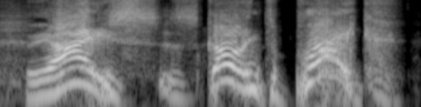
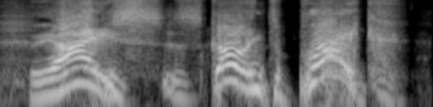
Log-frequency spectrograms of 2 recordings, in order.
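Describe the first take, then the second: First: Strong stress falls on break. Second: The same.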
